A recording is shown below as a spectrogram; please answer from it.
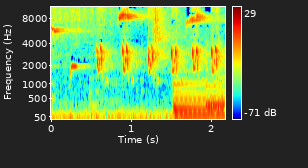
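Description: Small birds chirping: a quick series of short, high chirps. About one and a half seconds in, music enters with sustained low notes, louder than the birds.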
